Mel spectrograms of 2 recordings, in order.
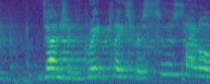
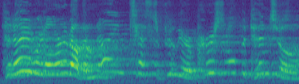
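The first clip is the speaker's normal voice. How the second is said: higher-pitched mock pastor voice; pastor's announcement; 6 semitones higher, 4 dB louder than usual. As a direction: announce it like an overeager preacher, mimicking. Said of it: "the pastor gets up and goes".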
